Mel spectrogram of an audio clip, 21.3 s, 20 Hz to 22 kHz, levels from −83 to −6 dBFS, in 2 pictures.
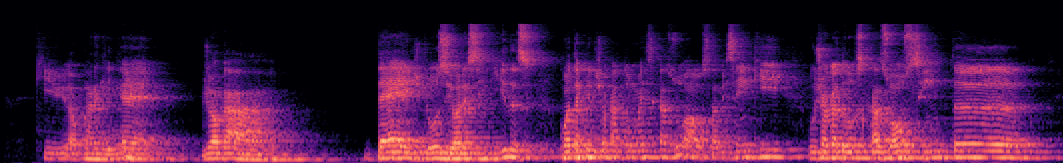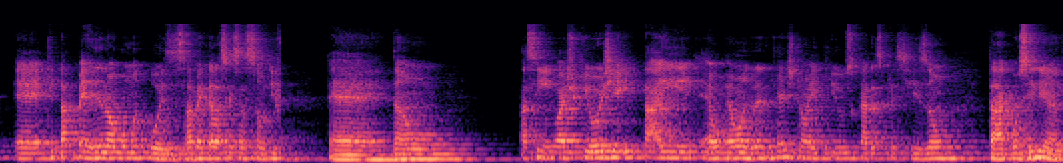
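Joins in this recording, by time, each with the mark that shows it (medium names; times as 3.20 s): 13.43 s: sound stops dead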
